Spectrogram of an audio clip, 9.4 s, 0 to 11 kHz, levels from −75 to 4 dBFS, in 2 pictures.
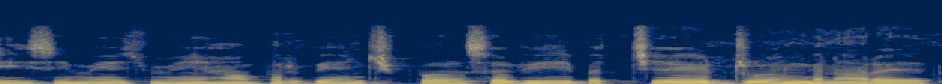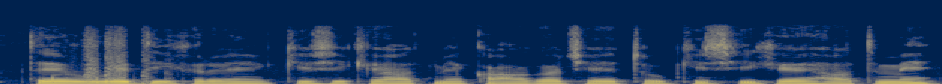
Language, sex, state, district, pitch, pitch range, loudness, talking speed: Hindi, male, Chhattisgarh, Bilaspur, 125 Hz, 125-130 Hz, -17 LUFS, 160 wpm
